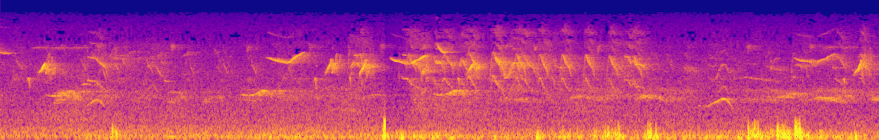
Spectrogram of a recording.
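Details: Oriental magpie-robin (Copsychus saularis), male and female singing in early morning of the summer breeding season: varied, clear whistled phrases, rising and falling in quick succession, over a steady low rumble with occasional thumps.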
